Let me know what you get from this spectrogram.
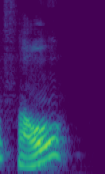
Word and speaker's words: phủ: Đắc sanh giữ phủ, tức là được sanh hay không đó, chữ đây này đọc là phủ.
